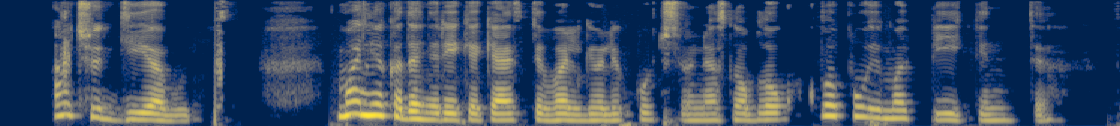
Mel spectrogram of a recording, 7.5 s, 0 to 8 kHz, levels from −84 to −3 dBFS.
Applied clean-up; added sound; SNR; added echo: neural mask model DeepFilterNet 3.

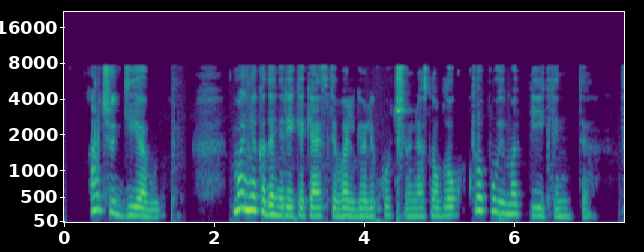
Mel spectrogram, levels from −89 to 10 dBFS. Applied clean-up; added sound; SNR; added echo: neural separator model SepFormer DNS4.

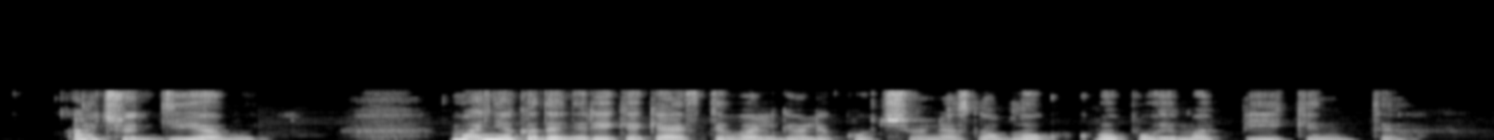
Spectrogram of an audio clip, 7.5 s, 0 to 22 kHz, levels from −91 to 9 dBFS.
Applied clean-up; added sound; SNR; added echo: none; none; none; none.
